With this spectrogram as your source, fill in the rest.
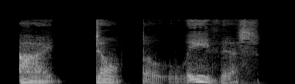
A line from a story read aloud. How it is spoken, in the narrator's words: he whispered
